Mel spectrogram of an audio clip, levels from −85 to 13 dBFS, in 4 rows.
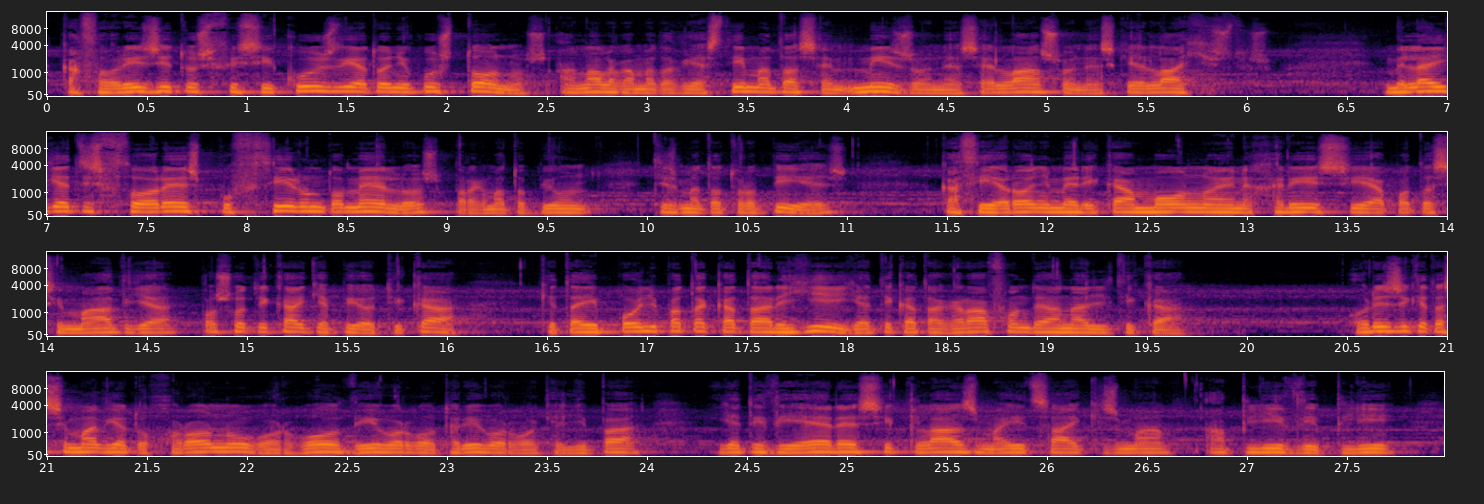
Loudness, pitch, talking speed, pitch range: -20 LUFS, 125 Hz, 130 wpm, 115-135 Hz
